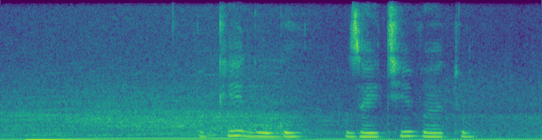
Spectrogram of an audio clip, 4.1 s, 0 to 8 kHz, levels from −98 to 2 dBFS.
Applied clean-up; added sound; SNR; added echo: none; Motor vehicle (road); 10 dB; none.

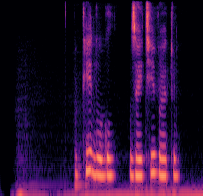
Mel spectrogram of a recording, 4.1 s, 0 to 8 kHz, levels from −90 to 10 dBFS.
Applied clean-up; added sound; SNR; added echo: neural mask model DeepFilterNet 3.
